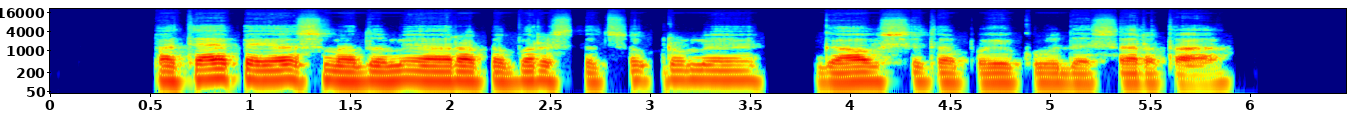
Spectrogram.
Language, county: Lithuanian, Vilnius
